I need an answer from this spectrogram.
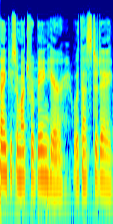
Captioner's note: speaking French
